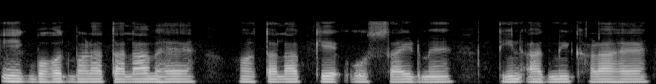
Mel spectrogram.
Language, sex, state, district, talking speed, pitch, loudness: Hindi, male, Jharkhand, Deoghar, 135 wpm, 125 Hz, -18 LUFS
